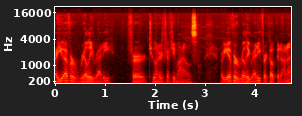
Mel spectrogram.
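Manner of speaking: put-on deadpan delivery. Retelling a runner's answer on being ready for the race: imitating a deadpan delivery. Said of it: "straight-laced, deadpan, she said".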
